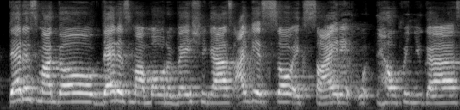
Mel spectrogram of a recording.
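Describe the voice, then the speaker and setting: A woman projects a raised voice with a bright, sharp tone. Her pitch swings very widely at a fairly quick pace. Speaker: weight loss coach. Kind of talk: live stream coaching talk. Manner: loud; animated.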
